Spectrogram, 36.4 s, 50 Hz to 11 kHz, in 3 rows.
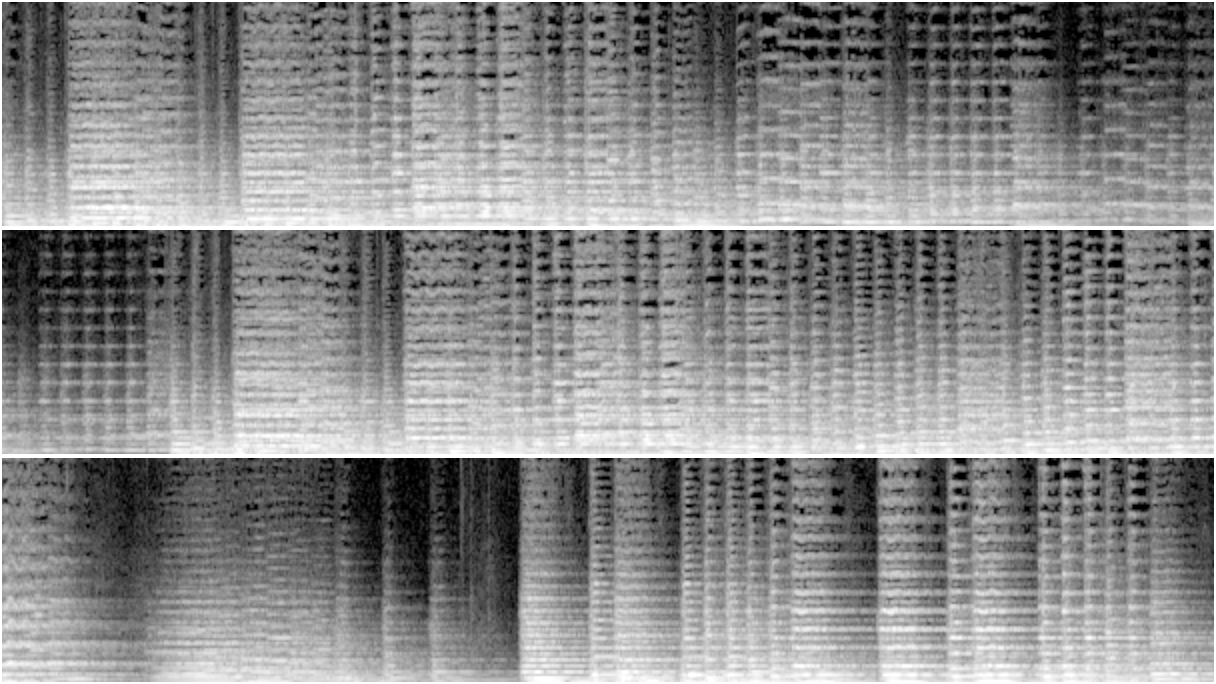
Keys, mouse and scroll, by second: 1.1 r, 4.3 click, 8.4 shift+a, 11.5 s, 14.0 click, 17.4 shift+a, 23.0 KP_0, 24.5 click, 25.3 click, 27.8 n, 29.0 click, 29.9 n, 33.9 click, 35.1 click, 36.1 click.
